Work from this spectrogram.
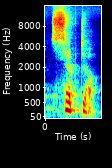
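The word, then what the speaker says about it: sceptre: septic race scepter basically this word is s-c-e-p-t-r-e which is pronounced as septa all right and it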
